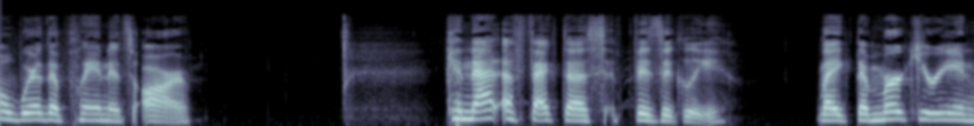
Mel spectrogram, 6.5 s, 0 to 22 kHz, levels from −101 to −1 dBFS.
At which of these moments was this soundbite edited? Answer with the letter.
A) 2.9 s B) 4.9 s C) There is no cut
C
